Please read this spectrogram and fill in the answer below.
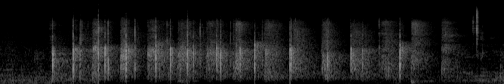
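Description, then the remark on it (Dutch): Polite applause from a live audience: a modest, steady patter of clapping hands, fairly sparse and even, without cheers, lasting several seconds at moderate volume. “Beleefdheidsapplaus is het mooiste applaus voor een artiest.”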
